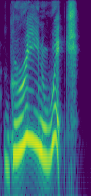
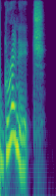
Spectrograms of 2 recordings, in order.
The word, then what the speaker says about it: Greenwich: Then you won't say Slough or Slow for Slough or Green Witch for Greenwich.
